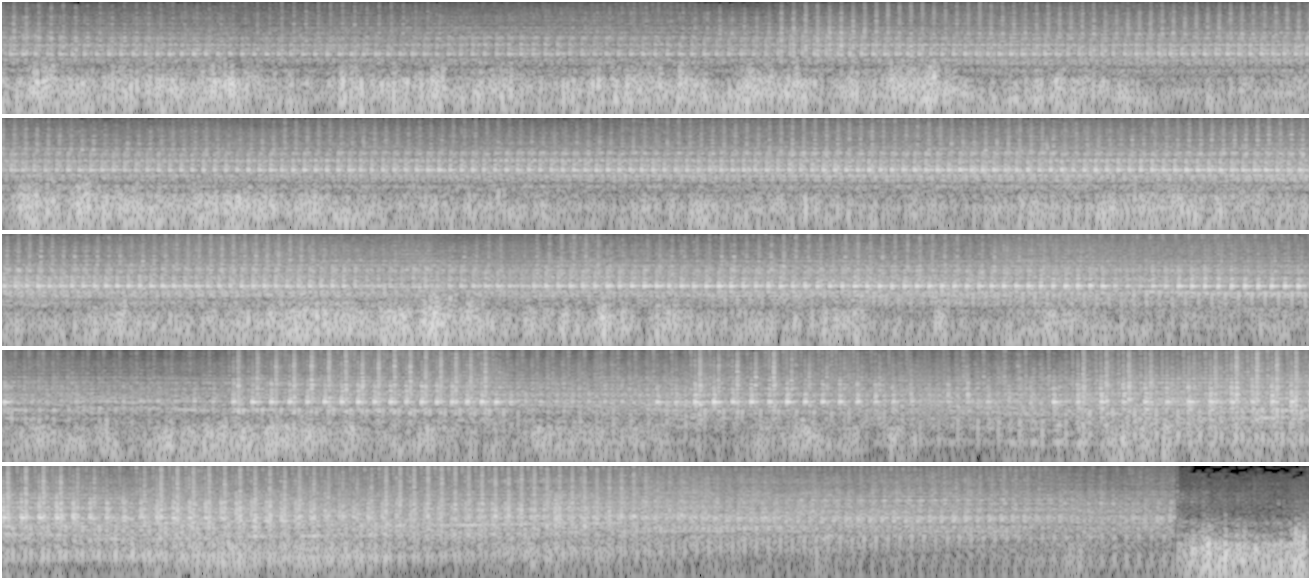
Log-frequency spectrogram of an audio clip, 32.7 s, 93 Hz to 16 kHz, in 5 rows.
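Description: Kubota RT155 single-cylinder diesel engine of a two-wheel walking tractor running steadily under load as it pulls a loaded trailer. Its rapid firing beat comes through more plainly in the last third.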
